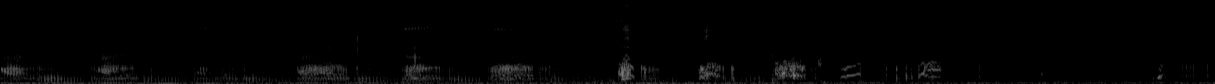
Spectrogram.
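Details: Cat purring steadily with intermittent soft whimpering or moaning cries over the purr, just after a coughing spell: whimpering while purring.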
